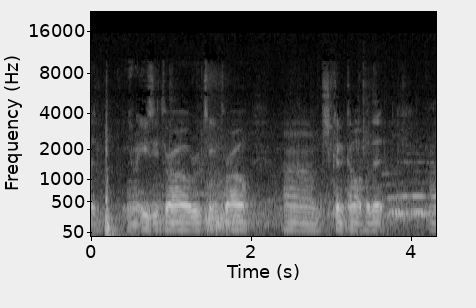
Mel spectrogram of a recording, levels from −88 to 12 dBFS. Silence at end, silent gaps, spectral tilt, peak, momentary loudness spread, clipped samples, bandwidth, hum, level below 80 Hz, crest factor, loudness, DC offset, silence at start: 0 s; none; -8 dB/octave; -6 dBFS; 11 LU; under 0.1%; 10 kHz; none; -46 dBFS; 16 dB; -23 LUFS; under 0.1%; 0 s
